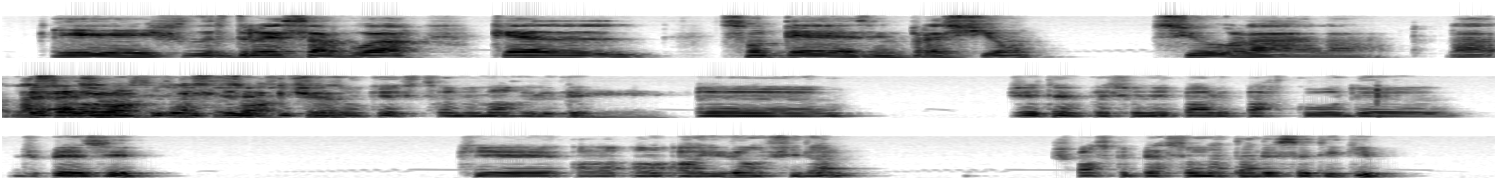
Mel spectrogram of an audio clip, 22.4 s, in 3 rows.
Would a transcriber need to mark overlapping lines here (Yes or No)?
Yes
